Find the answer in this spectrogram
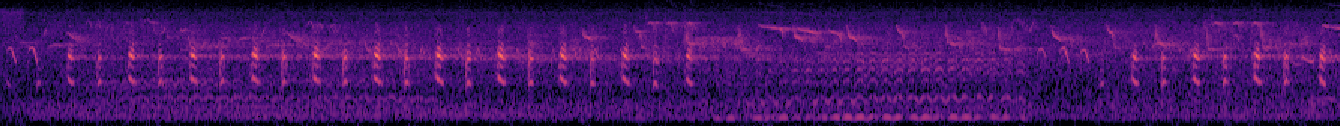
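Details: At night, a common snipe gives squeaky repeated notes about two per second, like someone vigorously cleaning windows, with other birds calling in the background.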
